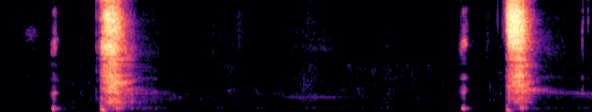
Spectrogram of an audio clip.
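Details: Two sneezes, each a short sharp intake then a loud explosive burst, in a quiet room; sneezing fits from a person with a cold, mostly uncovered, a few into a blanket.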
